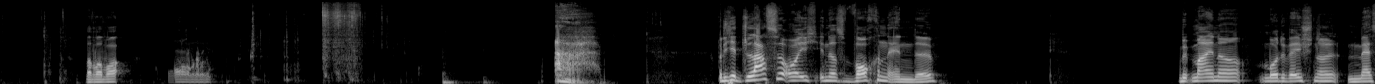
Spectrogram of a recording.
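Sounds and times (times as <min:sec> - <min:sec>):
taking a sip of water: 0:00.4 - 0:04.3
speech: 0:00.8 - 0:02.2, 0:07.2 - 0:09.4, 0:11.8 - 0:13.7.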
